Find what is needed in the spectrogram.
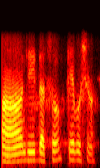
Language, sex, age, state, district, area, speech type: Dogri, male, 18-30, Jammu and Kashmir, Kathua, rural, conversation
